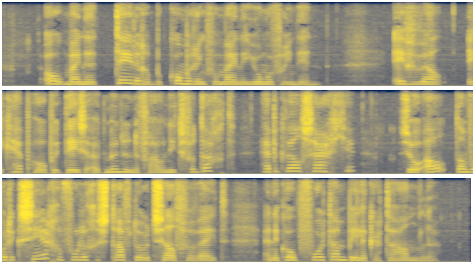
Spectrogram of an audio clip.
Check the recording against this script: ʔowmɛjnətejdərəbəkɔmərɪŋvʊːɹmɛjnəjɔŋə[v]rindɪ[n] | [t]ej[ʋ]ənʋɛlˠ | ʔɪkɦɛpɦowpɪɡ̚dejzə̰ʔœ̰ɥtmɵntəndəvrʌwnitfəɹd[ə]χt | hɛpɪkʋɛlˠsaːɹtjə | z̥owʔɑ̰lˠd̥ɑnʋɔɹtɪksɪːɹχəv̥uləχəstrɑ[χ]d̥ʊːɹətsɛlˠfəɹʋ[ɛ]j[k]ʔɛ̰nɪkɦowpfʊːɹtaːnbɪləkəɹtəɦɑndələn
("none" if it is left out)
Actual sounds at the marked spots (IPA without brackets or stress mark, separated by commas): v, n, ʔ, v, ɑ, f, ɛ, t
